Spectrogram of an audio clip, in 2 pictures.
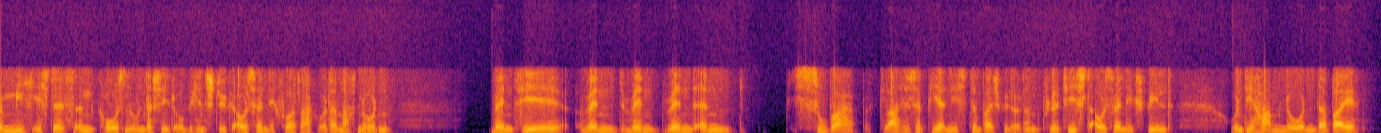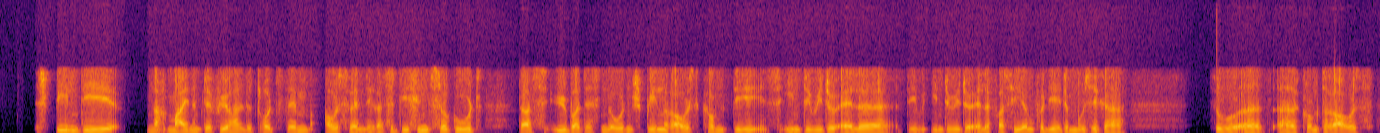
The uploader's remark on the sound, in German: HoffART Theater. Die GIGparade ist das Live-Konzert Magazin von Radio Darmstadt für die regionale Musik- und Kultur-Szene Darmstadts. Für aktuelle Infos rund um die GIGs werden die Musiker und Künstler per Telefon direkt in die Sendung zum (Live-)Interview hinzu geschaltet.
